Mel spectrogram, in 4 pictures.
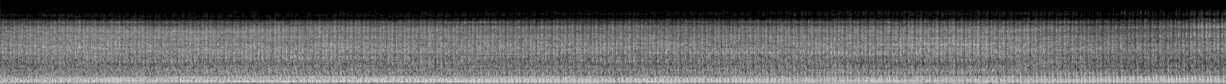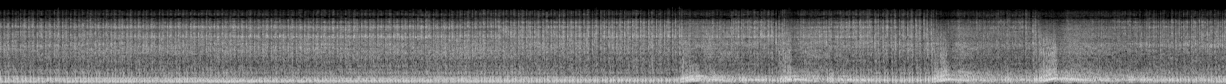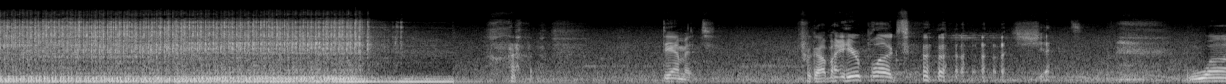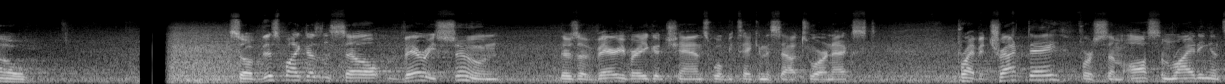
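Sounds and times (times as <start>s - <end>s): motorcycle engine revving: 0.0s - 29.4s
motorcycle engine idling: 0.0s - 31.0s.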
